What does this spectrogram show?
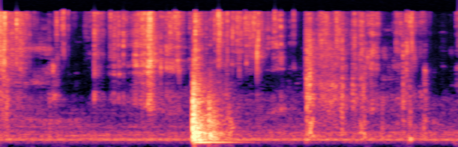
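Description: Mouth noises of someone chewing a tough piece of dried donkey skin: small wet clicks and crackles, with a short low vocal hum about two seconds in.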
